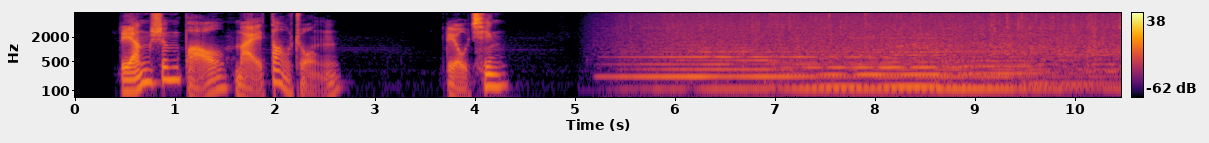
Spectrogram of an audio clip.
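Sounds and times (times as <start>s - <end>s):
speech: 0.4s - 2.7s, 3.7s - 4.4s
spring rain pattering down: 5.1s - 10.4s.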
